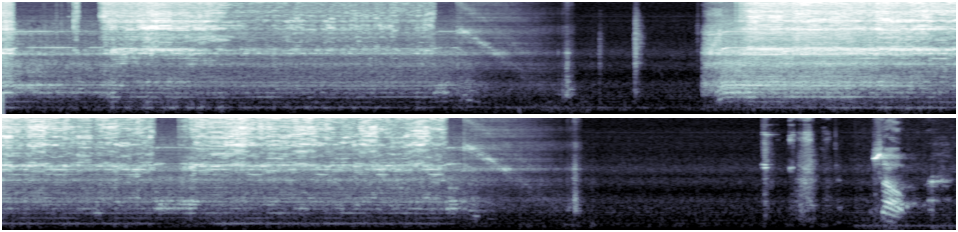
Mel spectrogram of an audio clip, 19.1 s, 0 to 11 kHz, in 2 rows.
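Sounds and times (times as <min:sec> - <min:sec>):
power tool grinding steel: 0:00.0 - 0:05.2, 0:07.0 - 0:14.7.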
